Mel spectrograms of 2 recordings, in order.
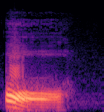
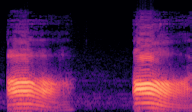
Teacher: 好了，我们继续接下去我们的第二个内容哈。那么，其实刚才我们讲到的是哦，在美语当中的两种异化。那么下面呢，我们来看另外一个很有意思的叫长元音，叫哦的发音。英国人发这个哦这个发音，它是嘴唇要圆唇的，而且音位要朝后啊，不要忘记，音位朝后是英语的发音特点。无论▁British▁English▁or▁American▁English，▁那不论哪种▁accent，▁它一定都是朝后的。所以这个音呢，英国人叫哦。但美国人怎么读呢？你记住，美国人也有两种发音，我们称之为▁O▁的异化现象。但是更多的你会发现呢， 会发音感觉这个嘴巴呢向上打开，嘴巴呢相对来说比较的大一点啊，它的发音的这种上下齿之间的距离会大一点 ，你看，而不是圆唇的▁O，▁而是怎么样上下打开啊啊，是这种感觉。那你会发现，我们通过句子来感受一下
